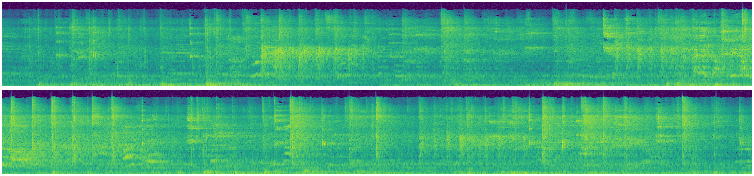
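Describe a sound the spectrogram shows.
Shuttlecocks are struck sharply with rackets, echoing in a large hall.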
